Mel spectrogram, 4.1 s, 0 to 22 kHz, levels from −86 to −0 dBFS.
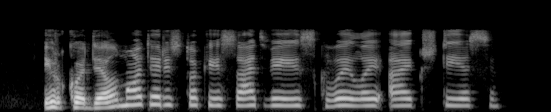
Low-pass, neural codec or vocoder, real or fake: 7.2 kHz; none; real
